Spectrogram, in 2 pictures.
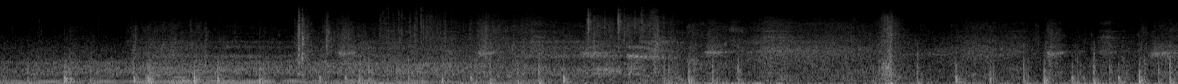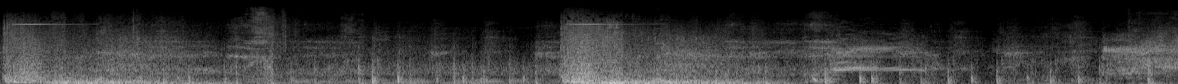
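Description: Footsteps thud quickly across wooden boards.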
